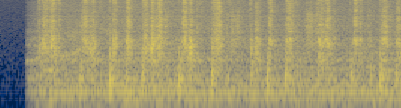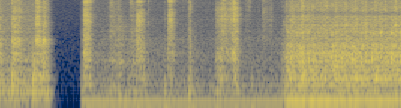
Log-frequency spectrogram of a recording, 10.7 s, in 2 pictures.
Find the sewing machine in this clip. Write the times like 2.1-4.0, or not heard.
9.1-10.6.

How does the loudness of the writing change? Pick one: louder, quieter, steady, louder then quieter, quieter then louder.
quieter.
